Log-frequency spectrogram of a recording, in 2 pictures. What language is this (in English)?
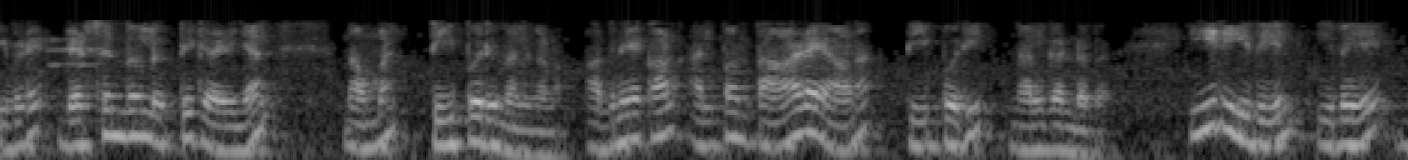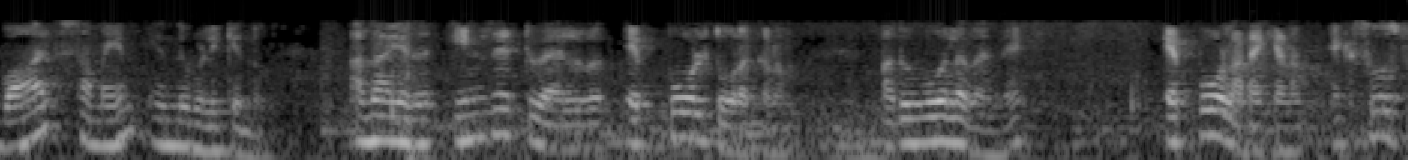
Malayalam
